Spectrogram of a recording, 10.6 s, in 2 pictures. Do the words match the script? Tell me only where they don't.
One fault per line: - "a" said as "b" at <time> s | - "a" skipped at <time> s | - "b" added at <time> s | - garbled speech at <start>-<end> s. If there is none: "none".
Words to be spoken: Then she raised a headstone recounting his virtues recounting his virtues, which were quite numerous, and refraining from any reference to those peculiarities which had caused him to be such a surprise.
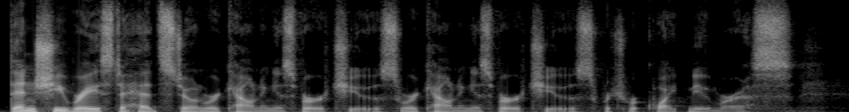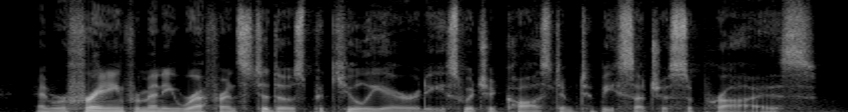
none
